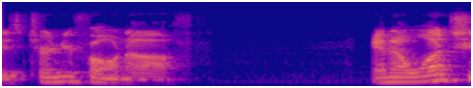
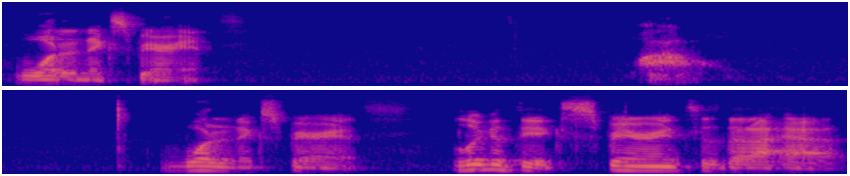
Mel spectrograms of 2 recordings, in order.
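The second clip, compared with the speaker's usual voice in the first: wistful awe; 4 semitones lower, 8 dB quieter than usual. Pretend. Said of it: "that makes me emotional".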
